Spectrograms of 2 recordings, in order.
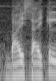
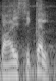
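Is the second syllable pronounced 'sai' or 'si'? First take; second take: sai; si. First: The second syllable sounds like 'sai'. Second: The second syllable sounds like 'si'. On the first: The speaker calls it wrong. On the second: The speaker calls it right.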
